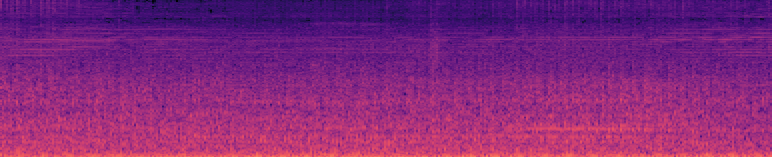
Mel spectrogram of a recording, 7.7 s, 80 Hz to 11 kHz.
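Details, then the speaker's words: 1980 Peterbilt 359 EXHD with 3408 Caterpillar diesel after fuel system priming: deep steady low rumble at idle, even beat, no knocks or misses; runs smoothly, though air pressure builds slowly. "how's it feel to sit in a running 3408 fellas not too shabby"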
